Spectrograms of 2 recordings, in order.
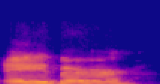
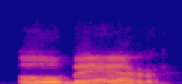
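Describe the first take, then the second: First: The name begins with an 'ah' vowel. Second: The name begins with an 'oh' vowel. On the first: The speaker calls it wrong. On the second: The speaker calls it right.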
